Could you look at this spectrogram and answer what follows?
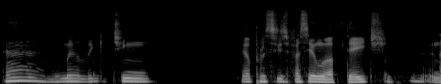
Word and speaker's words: LinkedIn: So the first part is when you say linked, you are just adding a T sound after the K. So linked. You're not saying linke, just linked.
